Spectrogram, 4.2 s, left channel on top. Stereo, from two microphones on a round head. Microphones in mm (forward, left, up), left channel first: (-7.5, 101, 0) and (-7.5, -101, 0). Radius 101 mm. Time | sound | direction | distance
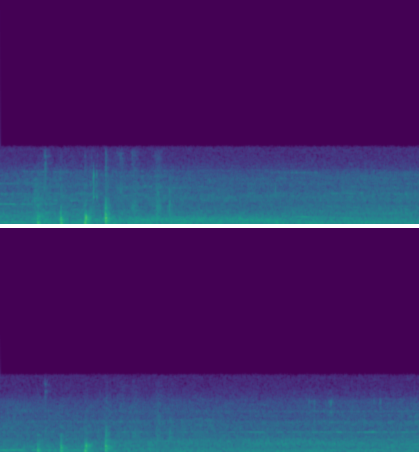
0.4 | running footsteps | 20° left (ahead or behind) | 0.9 m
